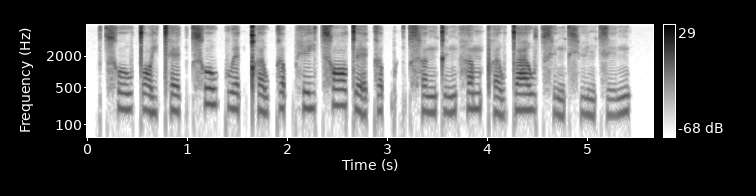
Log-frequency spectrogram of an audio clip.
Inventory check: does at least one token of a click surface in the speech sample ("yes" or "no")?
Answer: no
